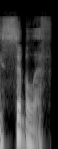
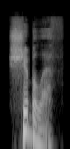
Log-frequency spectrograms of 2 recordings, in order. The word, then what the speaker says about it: shibboleth: The Ephraimites, because of their dialect, couldn't pronounce the sh sound and would say sibboleth. Then they would say to him, "Now say shibboleth," but he would say sibboleth, because he couldn't pronounce it correctly.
